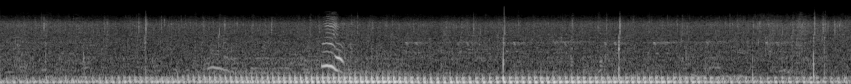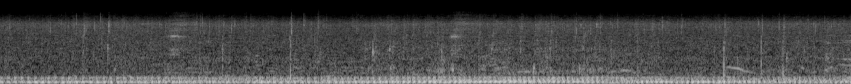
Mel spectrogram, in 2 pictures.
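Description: A steady low drone, like a motor running nearby, continues throughout. A short high squeak, rising and then falling in pitch, comes about three seconds in.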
